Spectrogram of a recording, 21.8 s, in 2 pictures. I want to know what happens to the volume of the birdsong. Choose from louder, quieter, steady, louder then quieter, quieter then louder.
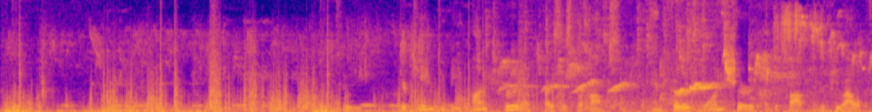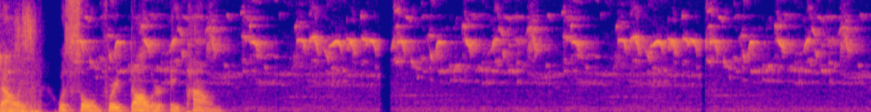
louder then quieter.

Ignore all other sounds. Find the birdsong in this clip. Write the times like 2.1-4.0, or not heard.
0.0-21.7.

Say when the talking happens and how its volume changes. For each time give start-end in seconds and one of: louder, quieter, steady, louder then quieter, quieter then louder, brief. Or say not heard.
4.2-13.7 steady.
